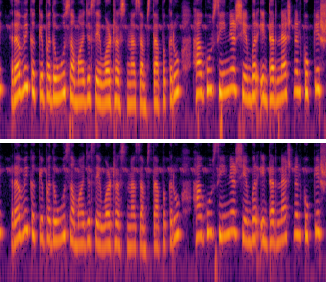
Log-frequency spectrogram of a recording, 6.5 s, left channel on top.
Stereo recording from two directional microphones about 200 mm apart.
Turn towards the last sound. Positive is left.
turn(degrees=20)  # may be behind; listen again after turning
